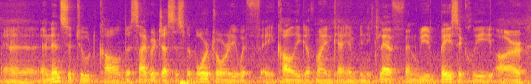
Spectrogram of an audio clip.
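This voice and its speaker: A man from Quebec with a Quebec French accent, a visiting law professor speaking haltingly with many fillers in a podcast interview. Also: rumbling low, fairly even intonation, a little hiss or hum. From Quebec, Canada.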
